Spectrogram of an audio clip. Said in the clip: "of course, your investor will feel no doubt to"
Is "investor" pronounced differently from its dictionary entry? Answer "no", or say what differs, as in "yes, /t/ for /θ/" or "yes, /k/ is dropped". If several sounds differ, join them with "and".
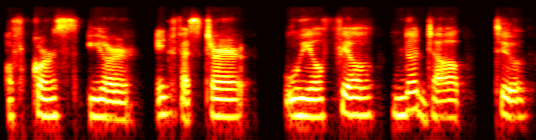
yes, /f/ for /v/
